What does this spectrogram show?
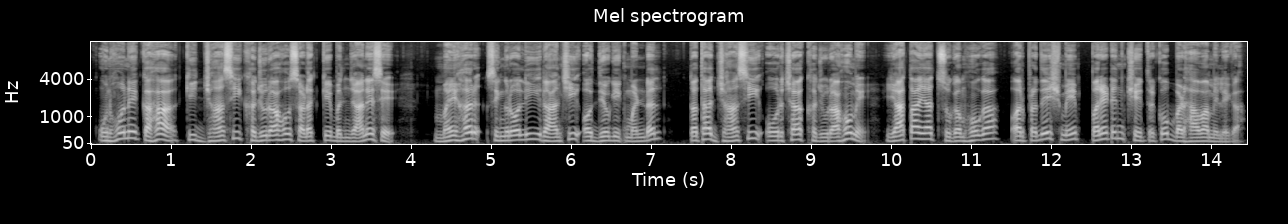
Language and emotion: Hindi, neutral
